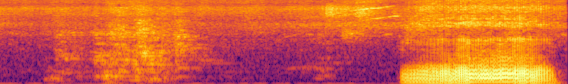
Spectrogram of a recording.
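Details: Pekingese puppy asleep, faint soft breathing followed by one loud, buzzy snore lasting under a second at the end.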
